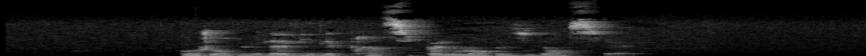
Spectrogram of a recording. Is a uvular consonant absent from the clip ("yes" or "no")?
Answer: no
